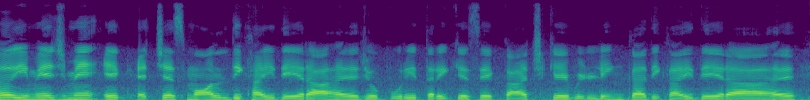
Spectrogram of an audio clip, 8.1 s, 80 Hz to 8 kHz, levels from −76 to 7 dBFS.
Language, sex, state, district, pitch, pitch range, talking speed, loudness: Hindi, male, Bihar, Muzaffarpur, 140 Hz, 135-145 Hz, 165 wpm, -12 LUFS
